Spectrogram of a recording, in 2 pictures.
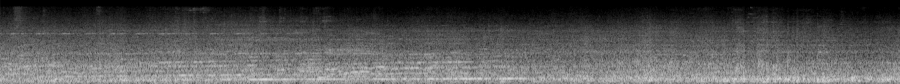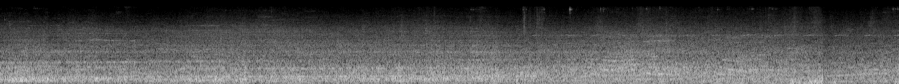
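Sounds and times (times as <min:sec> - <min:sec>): steel wheels rumbling on rail: 0:00.0 - 0:17.9
clickety-clack of rail joints: 0:06.4 - 0:10.4.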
